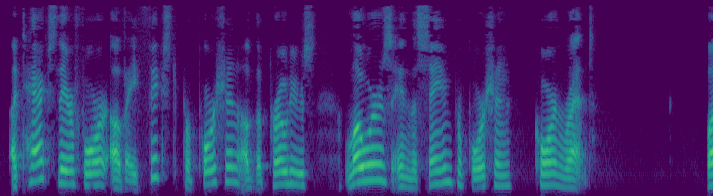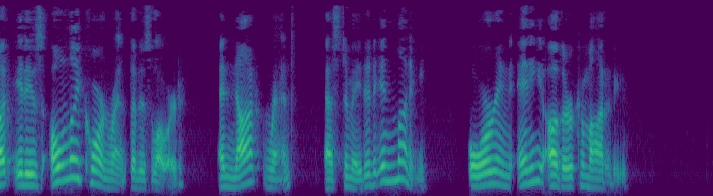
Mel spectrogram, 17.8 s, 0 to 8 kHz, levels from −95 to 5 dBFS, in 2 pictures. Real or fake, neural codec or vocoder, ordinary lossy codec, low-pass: fake; autoencoder, 48 kHz, 32 numbers a frame, DAC-VAE, trained on Japanese speech; MP3, 32 kbps; 7.2 kHz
